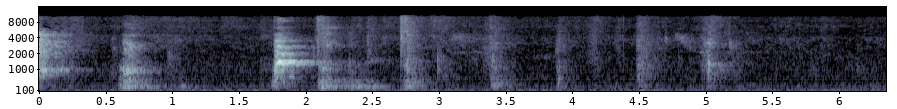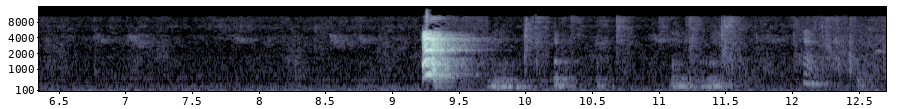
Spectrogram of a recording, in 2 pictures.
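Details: Miniature dachshund at play, from a compilation of playful pet clips: a few sharp, high barks spaced irregularly, a loud single bark near the end, and soft rustling and knocking between them in a quiet room.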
